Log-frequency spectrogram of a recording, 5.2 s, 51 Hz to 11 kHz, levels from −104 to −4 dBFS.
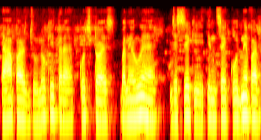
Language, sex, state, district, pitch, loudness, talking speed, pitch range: Hindi, male, Uttar Pradesh, Budaun, 120 Hz, -18 LUFS, 170 wpm, 115-130 Hz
